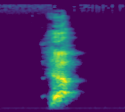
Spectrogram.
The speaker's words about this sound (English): Hiccups.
